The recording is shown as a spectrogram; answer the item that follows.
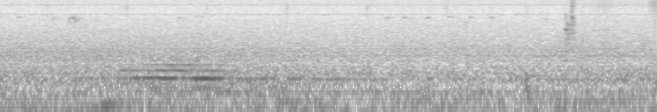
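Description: Quiet room with a man drinking beer from a glass, including a faint low hum about two seconds in. Near the end there is one light knock as the glass is set down on a wooden table.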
